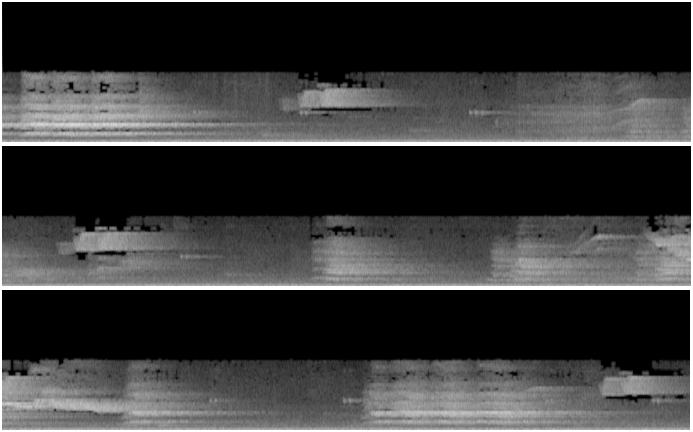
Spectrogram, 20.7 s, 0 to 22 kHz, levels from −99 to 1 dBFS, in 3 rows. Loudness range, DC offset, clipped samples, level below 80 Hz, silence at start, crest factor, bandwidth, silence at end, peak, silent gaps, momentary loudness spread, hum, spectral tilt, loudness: 10 LU; under 0.1%; under 0.1%; -36 dBFS; 0 s; 22 dB; 11.5 kHz; 0 s; -6 dBFS; none; 17 LU; none; -2 dB/octave; -26 LUFS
